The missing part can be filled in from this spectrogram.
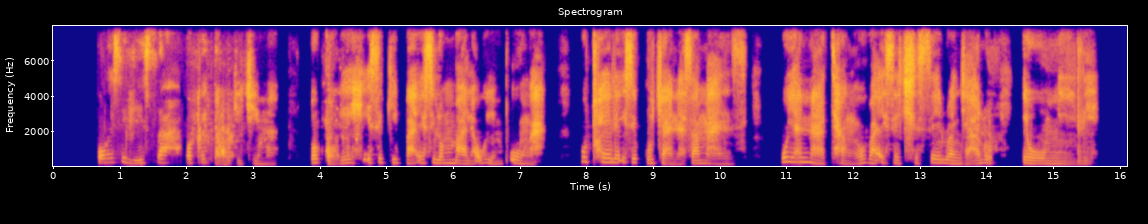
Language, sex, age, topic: North Ndebele, male, 25-35, health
